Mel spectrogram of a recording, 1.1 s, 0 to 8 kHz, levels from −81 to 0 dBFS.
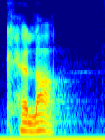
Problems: none marked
